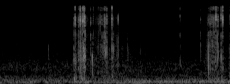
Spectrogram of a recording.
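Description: Clear plastic bag holding an enamel pin crinkling as it is turned over in the fingers, with a short burst of crackles just under a second in.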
